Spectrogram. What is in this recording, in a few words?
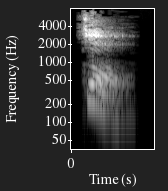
"jie4", Chinese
